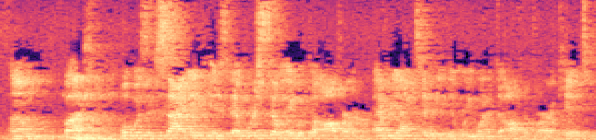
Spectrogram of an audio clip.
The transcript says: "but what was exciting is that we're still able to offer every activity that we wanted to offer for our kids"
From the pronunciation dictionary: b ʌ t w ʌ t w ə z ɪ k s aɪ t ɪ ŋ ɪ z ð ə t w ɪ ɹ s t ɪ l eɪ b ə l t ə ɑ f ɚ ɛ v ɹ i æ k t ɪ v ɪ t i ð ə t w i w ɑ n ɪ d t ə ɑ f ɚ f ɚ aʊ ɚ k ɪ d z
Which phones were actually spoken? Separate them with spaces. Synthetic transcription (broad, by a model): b ʌ t w ʌ t w ə z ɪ k s aɪ t ɪ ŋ ɪ z ð ə t w ɪ ɹ s t ɪ l eɪ b l t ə ɑ f ɚ ɛ v ɹ i æ k t ɪ v ɪ t i ð ə t w i w ɑ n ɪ d t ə ɑ f ɚ f ɚ aʊ ɚ k ɪ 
